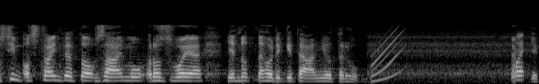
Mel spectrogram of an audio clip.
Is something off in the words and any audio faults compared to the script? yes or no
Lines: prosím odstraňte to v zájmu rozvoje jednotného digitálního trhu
yes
